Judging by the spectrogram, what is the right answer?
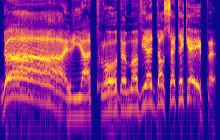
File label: jeers, fr; Heavy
